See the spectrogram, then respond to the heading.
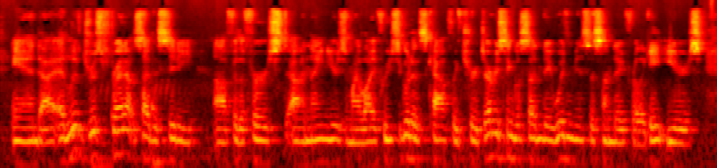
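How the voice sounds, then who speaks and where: A man rattles along at a very fast pace with hardly any pauses and very even loudness. His medium-pitched voice is monotone and flat, with audible room echo. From Colombia, then South Florida from age ten. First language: Spanish. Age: young. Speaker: tech entrepreneur. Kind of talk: podcast interview.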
